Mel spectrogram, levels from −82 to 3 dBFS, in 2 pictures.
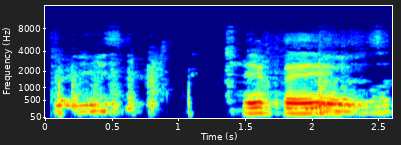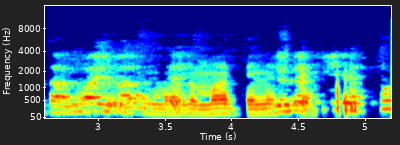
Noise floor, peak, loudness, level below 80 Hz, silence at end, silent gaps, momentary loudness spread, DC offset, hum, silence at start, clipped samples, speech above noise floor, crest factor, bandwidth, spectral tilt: -39 dBFS; 0 dBFS; -15 LUFS; -60 dBFS; 0 s; none; 14 LU; under 0.1%; none; 0.05 s; under 0.1%; 25 dB; 14 dB; 7.4 kHz; -8 dB/octave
